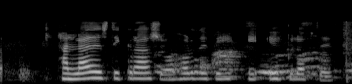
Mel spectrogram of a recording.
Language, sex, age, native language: Icelandic, female, 11, Icelandic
